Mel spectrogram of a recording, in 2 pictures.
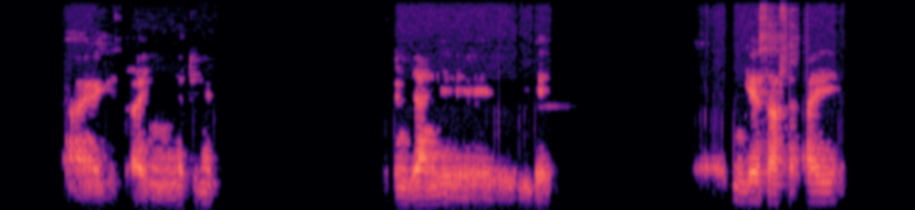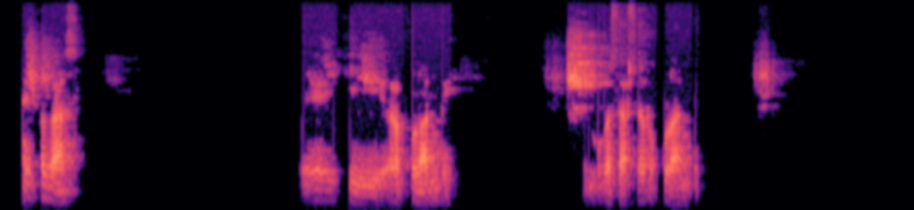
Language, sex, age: Wolof, male, 36-49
